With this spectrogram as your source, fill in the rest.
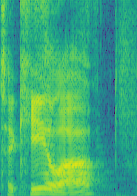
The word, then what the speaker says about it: TQILA: The Queer Insurrection and Liberation Army, or TQILA, pronounced tequila, has been set up with the motto, "These F-slurs kill fascists."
